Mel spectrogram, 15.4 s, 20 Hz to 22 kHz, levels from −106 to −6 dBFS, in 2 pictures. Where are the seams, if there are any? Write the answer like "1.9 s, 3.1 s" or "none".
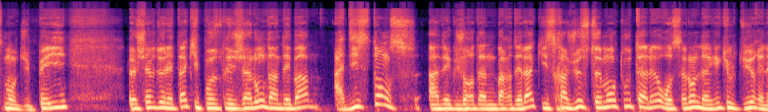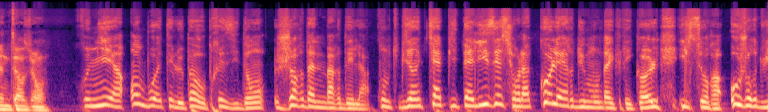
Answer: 2.2 s, 11.4 s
